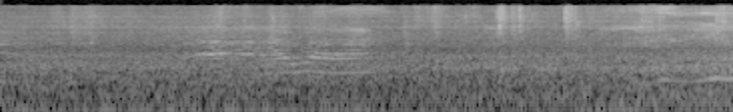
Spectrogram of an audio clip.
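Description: A toddler babbles in a high voice close by.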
